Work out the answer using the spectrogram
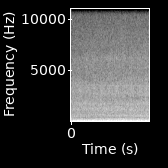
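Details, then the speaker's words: Peugeot 206 three-cylinder revving: deep, regular thumps about seven per second from the exhaust. Unburnt fuel from a non-firing cylinder ignites in the catalytic converter; injectors not blamed. Misfire popping. "bom então pronto já deu para vocês verem isso é sintoma de um carro que o combustível tá passando o fruto para o escapamento tá"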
